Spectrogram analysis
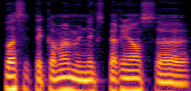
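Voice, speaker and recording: A man's voice: fairly low pitch, fairly even intonation, moderate pace, darkish tone. A man hosting a Bible study discussion, talking with frequent hesitations and filler sounds. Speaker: host.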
